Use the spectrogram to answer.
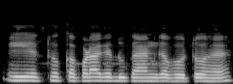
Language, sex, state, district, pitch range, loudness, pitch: Hindi, male, Bihar, Saran, 160-175 Hz, -16 LUFS, 170 Hz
